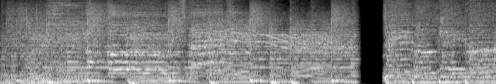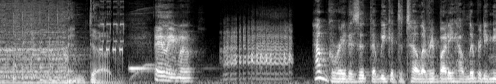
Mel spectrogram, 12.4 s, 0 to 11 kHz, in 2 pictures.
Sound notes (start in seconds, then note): 8.9 squawks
